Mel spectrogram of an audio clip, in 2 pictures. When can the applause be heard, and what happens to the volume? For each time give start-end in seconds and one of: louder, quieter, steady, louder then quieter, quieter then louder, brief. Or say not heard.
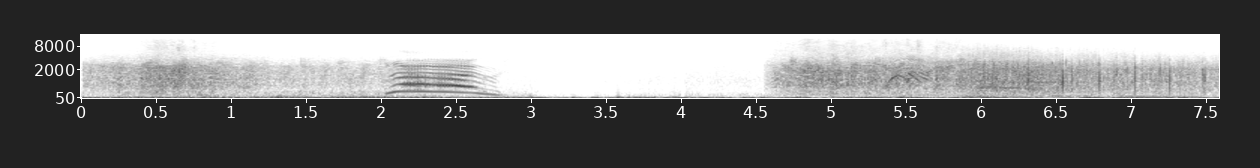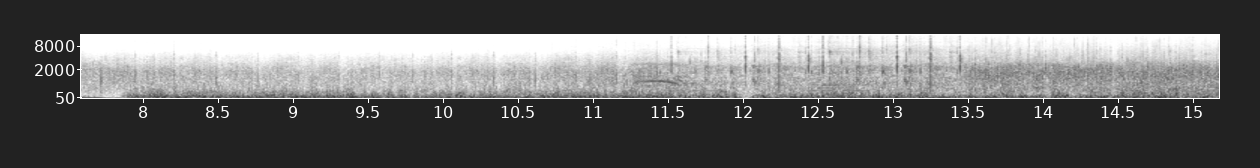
0.0-2.3 brief
4.5-15.1 quieter then louder.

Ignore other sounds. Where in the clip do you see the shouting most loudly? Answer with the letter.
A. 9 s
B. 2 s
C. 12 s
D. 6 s
B.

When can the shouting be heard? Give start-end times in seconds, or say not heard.
2.0-2.9, 5.3-5.8, 11.2-11.8.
